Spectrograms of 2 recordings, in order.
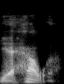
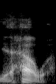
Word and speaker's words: Yahawah: names, I'll tell you according to the PaleoHebrew, it would be pronounced Yahawah, right? So the PaleoHebrew would be um like the ancient uh Israel Hebrew. So that's why we pronounce it Yahawah.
